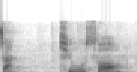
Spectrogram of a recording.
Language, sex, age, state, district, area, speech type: Odia, female, 45-60, Odisha, Nayagarh, rural, read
